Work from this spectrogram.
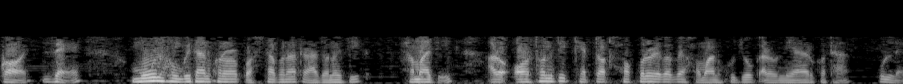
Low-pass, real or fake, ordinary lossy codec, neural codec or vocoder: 3.6 kHz; real; none; none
